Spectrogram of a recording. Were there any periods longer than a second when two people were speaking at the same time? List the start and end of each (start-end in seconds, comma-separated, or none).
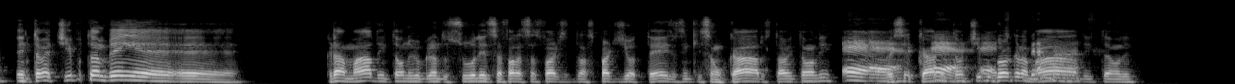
8.8-10.9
